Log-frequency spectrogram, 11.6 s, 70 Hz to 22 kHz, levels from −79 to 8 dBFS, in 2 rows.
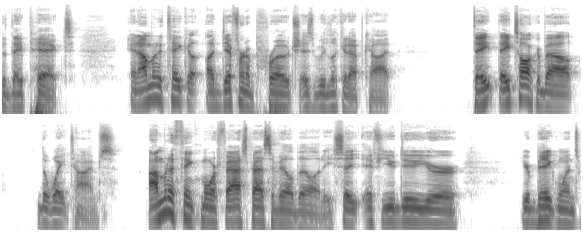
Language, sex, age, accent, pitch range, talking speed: English, male, 30-49, American, 100-115 Hz, 195 wpm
